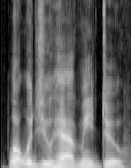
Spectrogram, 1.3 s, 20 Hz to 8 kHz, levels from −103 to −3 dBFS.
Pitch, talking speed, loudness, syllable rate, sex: 125 Hz, 275 wpm, -17 LUFS, 5.3 syllables/s, male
